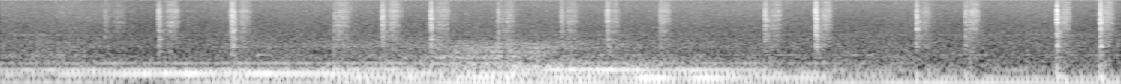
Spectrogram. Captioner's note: scratching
